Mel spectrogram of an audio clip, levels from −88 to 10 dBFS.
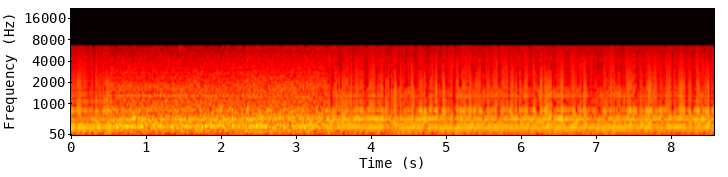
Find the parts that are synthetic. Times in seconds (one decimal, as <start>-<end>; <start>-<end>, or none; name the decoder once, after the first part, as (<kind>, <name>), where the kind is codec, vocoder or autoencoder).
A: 0.0-0.5 (vocoder, BigVGAN v2); 3.4-8.6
